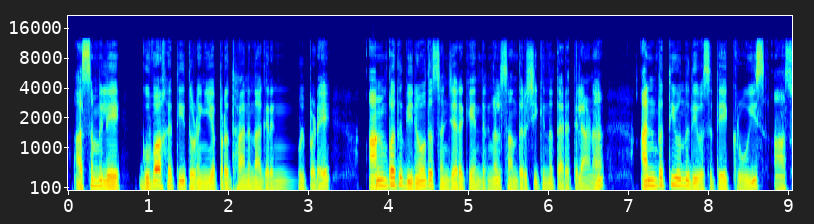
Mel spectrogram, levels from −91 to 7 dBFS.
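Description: At 1.05 to 1.08 s, just before "തുടങ്ങിയ പ്രധാന", there is a short concealed packet loss. About 20 ms of the speech arrived too late to decode. The receiver bridged the gap by extending the preceding sound and then blended back into the real audio. It is heard as a brief smear.

From 2.62 to 2.90 s, just after "തുടങ്ങിയ പ്രധാന", the speech turns into a fading buzz lasting over a quarter of a second, with no gap of true silence. The real speech returns afterwards, but that stretch is missing. The likely cause is a long network dropout of about 260 ms, with the receiver synthesising sound for almost all of it.

Two more short concealed packet losses follow. The first is at 3.80 to 3.86 s, with about 40 ms lost. The second is at 5.22 to 5.26 s, with about 20 ms lost, just before "സന്ദർശിക്കുന്ന തരത്തിലാണ്". Each is a quick smear or wobble where synthetic continuation covers the gap. The call codec, Opus at 40 kbps, cuts off the sound above 12 kHz.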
